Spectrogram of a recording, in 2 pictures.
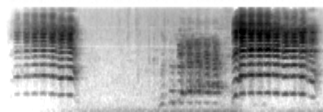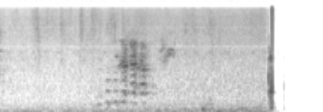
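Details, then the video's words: Pygmy goat kid dressed in a reindeer costume, parading in front of the camera, gives a few high, quavering, harmonic bleats, the loudest around the middle, then fainter ones, in a quiet room. "Chevreau costumé en renne"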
